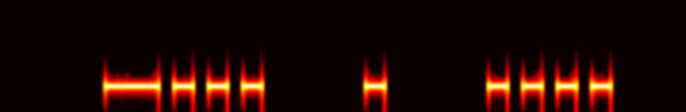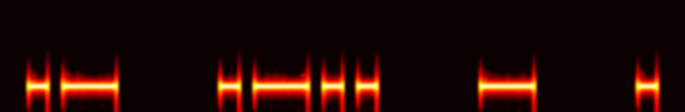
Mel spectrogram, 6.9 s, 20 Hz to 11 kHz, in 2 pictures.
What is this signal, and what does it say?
Morse code, heard as a keyed tone, about 14 wpm, spaced as for 10 wpm, 680 Hz. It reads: BEHALTE
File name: Morsekurs / Witze / Witz 21.November 2023 50 F70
